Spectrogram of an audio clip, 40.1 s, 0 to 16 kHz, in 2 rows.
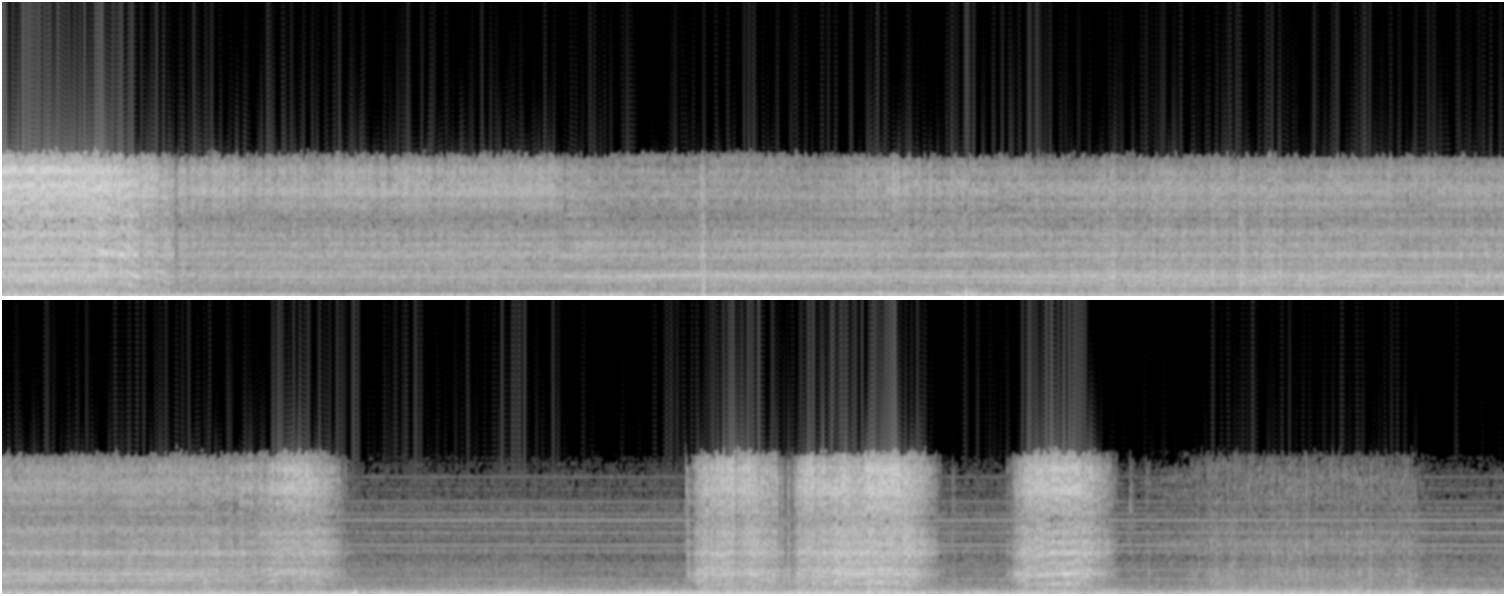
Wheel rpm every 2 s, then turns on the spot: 220, 90, 70, 70, 70, 70, 70, 60, 70, 70, 70, 70, 30, 0, 20, 110, 40, 50, 20, 10.
36-40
